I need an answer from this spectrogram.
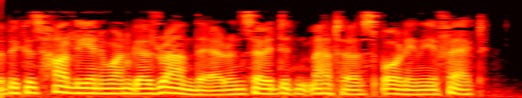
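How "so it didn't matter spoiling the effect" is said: ordinary delivery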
